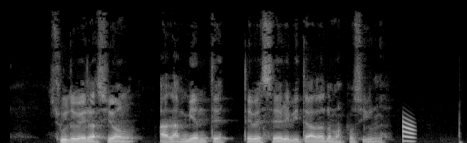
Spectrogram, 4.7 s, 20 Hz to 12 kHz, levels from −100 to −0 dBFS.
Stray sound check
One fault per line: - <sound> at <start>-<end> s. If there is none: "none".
- chirp at 4.0-4.2 s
